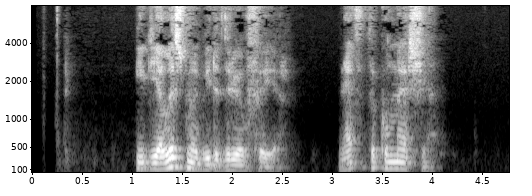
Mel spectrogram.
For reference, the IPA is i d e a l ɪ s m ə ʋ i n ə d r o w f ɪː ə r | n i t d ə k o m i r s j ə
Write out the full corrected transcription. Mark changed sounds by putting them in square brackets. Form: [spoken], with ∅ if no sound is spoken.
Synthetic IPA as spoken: i d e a l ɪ s m ə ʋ i [d] ə d r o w f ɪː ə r | n [ɛ] t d ə k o m [ɛ] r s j ə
